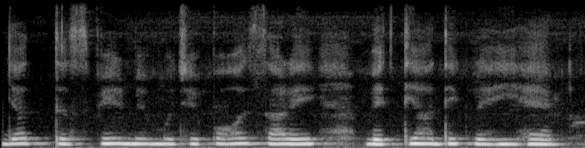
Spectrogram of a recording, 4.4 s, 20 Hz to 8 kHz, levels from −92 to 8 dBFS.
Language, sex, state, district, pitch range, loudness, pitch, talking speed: Hindi, female, Arunachal Pradesh, Lower Dibang Valley, 260-275 Hz, -15 LUFS, 265 Hz, 135 wpm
